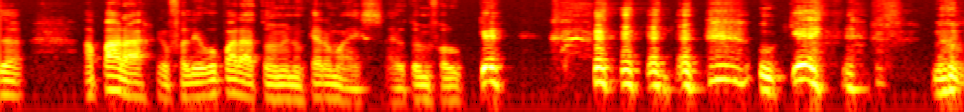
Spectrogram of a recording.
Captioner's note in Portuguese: risadas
